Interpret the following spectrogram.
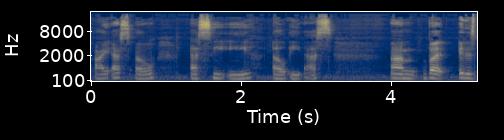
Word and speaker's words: isosceles: is how it's spelled is o s Celes but it is pronounced isosceles so I remember it as I stopped and then a girl I think of her name as the lease so that helps me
